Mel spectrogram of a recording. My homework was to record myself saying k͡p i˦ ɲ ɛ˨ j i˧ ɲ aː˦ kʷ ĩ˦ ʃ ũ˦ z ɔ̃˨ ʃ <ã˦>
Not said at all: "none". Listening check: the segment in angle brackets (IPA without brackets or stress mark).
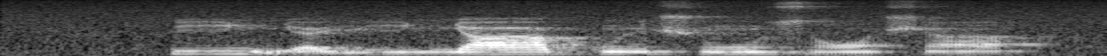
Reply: ã˧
